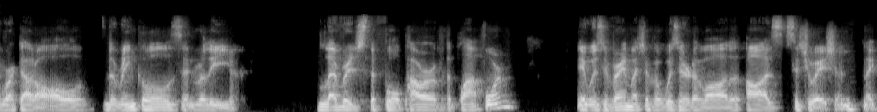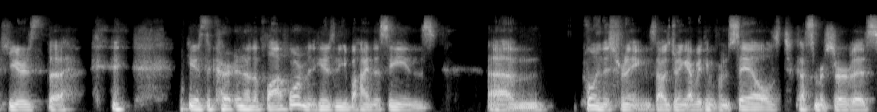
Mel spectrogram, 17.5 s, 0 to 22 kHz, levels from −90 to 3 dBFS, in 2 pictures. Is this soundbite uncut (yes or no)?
yes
